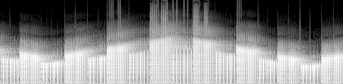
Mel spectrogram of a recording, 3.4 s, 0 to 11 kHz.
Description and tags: JunoRiff-1 140bpm
synth loop in the key of A and 140bpm---------------------------------------------------------------------------------------------------------------------------------------------------------------------------------------------------------------------------------------------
